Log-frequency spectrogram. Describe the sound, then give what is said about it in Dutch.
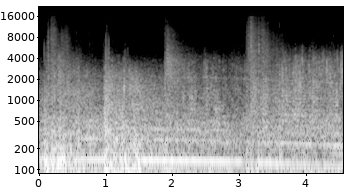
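Heavy booming explosions from bombing warplanes early on 10 May 1940, when war broke out, like very heavy thunder: three or four loud blasts over a continuous roaring rumble and a low droning hum underneath. No voices are heard. “Maar dan hoort hij de vliegtuigen. Harde klappen, alsof het heel hard onweert.”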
